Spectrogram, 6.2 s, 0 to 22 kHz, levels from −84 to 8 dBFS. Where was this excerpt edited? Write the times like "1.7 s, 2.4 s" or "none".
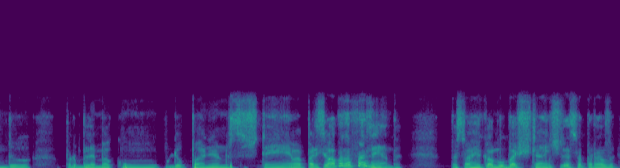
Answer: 3.4 s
